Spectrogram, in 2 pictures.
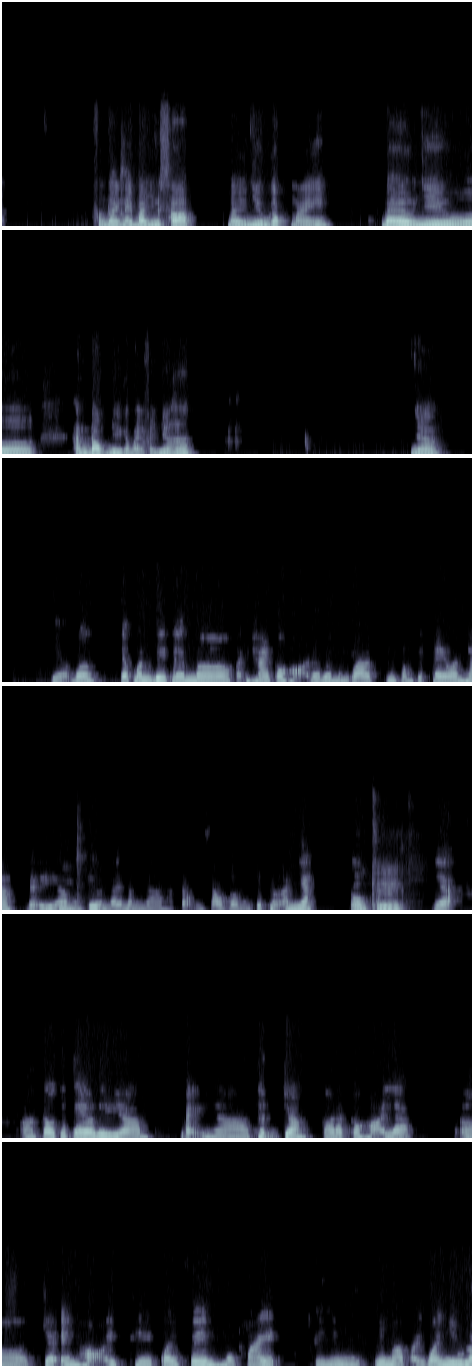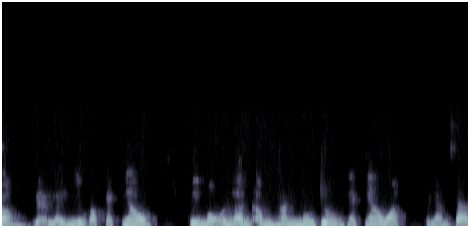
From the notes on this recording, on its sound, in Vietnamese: Nội dung âm thanh này đã được Arena Multimedia ghi âm lại từ nền tảng ứng dụng Zoom trong sự kiện Online Talkshow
